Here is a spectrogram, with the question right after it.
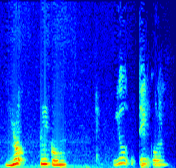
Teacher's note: a slight jerk sound because the hamza has a sukoon on it.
